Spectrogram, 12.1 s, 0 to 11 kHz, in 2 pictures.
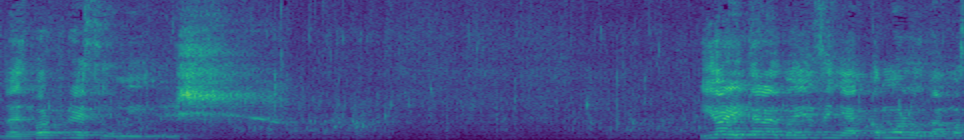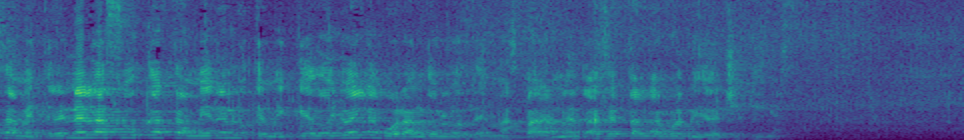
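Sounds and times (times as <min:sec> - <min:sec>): batter sizzling in hot oil: 0:00.0 - 0:12.0.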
